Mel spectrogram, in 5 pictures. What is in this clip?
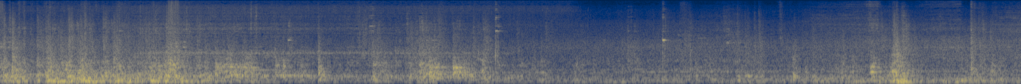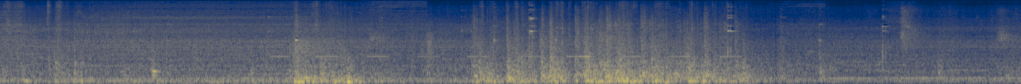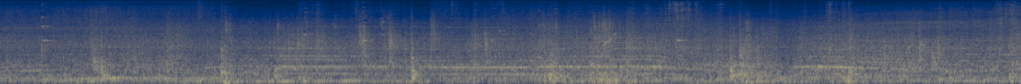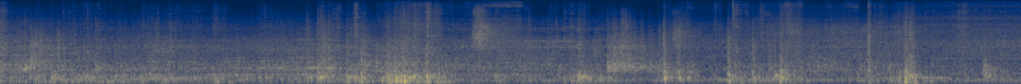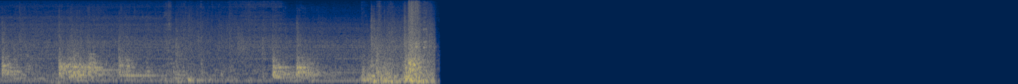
trash sound polution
